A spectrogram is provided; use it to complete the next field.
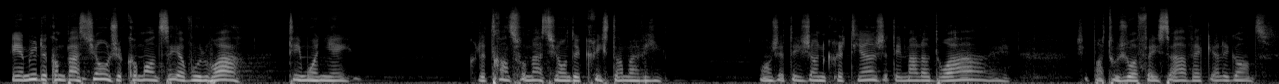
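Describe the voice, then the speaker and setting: A man with a high pitch and a dark, mellow tone speaks at a fairly slow pace with fairly even intonation. There are long, frequent pauses, and the recording is very clean with a silent background. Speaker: pastor. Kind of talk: sermon.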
